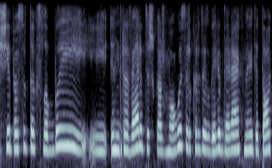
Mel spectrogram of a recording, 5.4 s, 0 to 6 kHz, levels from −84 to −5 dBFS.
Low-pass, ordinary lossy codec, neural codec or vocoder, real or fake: 5.4 kHz; Opus, 64 kbps; codec, 24 kHz, 1 kbps, SNAC; fake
